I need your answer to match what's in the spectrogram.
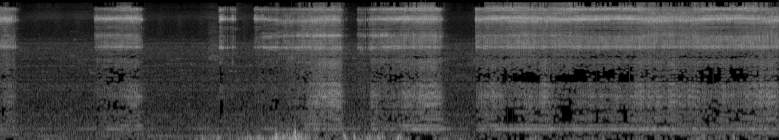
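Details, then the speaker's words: Restored vintage GMF bench grinder with new grinding wheels and bushes starting up: clean, steady high hum with almost no vibration, wobble or rumble; running smooth and healthy. "it sounds beautiful when it starts up as you'll be able to tell when I am I'm gonna turn it on there's almost no vibration to it"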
